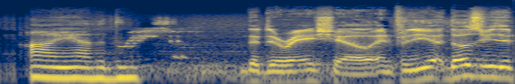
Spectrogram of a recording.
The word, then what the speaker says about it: derecho: How do you pronounce that? I never say it right. Yeah, the derecho.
